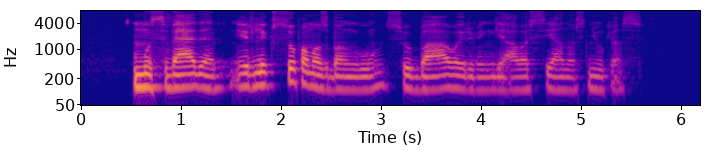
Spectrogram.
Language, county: Lithuanian, Kaunas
